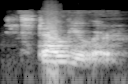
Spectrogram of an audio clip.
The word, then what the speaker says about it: stellular: Just stellular. Stellular. Or this can also be pronounced stellula.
